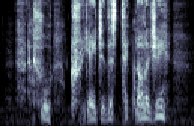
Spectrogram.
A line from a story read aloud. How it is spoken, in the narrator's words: The Doctor hissed, trying hard but completely failing to keep his anger under control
